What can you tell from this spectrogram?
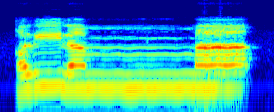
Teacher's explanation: And in right at the end, قليلا, tanween double fatha, double zabar, but a meme comes after it. قليلا ما, meme after it is idgham as well as ghunna being applied within idgham.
